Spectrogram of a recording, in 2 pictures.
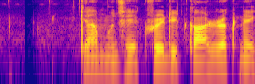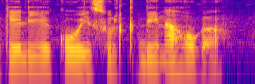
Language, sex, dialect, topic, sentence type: Hindi, male, Marwari Dhudhari, banking, question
